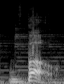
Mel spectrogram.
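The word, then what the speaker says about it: בּוֹ: That vav, when it's combined with a cholam, does not make the V sound. It's just considered part of the cholam vowel.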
